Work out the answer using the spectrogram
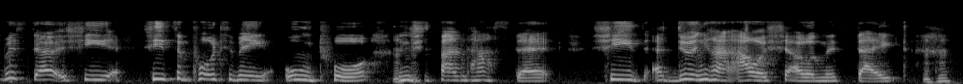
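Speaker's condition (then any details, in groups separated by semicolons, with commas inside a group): Cerebral palsy; cerebral palsy since childhood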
